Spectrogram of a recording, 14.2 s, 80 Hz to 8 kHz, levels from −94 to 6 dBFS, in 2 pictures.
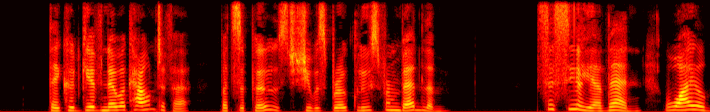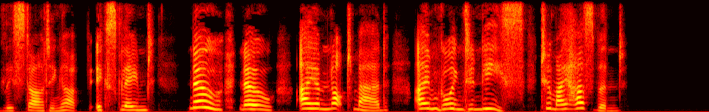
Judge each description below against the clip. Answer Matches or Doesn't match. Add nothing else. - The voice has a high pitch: Matches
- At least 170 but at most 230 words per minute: Doesn't match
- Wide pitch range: Matches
